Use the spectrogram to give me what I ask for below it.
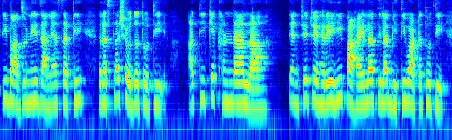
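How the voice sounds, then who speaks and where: A woman narrating a story in a steady, even reading voice. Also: fairly high pitch.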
